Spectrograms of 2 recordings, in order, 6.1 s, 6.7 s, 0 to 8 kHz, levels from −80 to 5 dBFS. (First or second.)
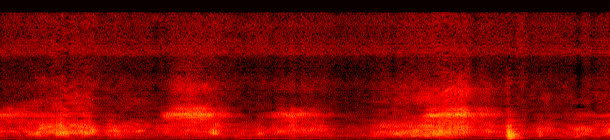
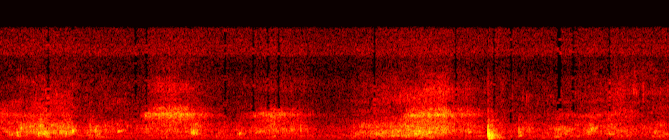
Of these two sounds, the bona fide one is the second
